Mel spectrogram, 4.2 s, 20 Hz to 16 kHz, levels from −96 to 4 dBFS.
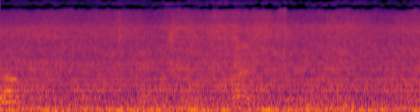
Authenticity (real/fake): fake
